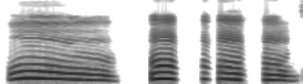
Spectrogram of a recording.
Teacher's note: When you produce this particular sound, air comes out of your nose. It's one of the nasal sounds, and we have 3 basic nasal sounds.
